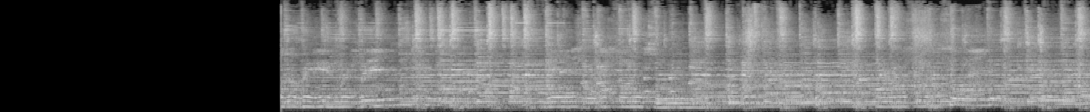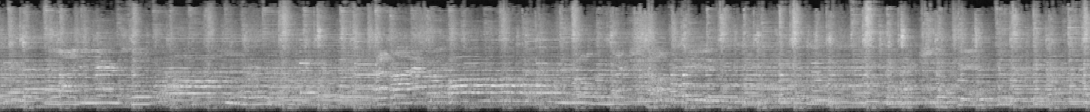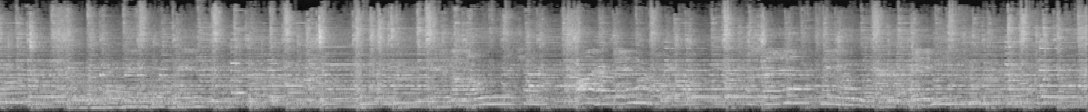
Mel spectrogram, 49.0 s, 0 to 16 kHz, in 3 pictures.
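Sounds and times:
acoustic guitar strumming: 0:04.2 - 0:49.0
man singing country song: 0:04.2 - 0:49.0.

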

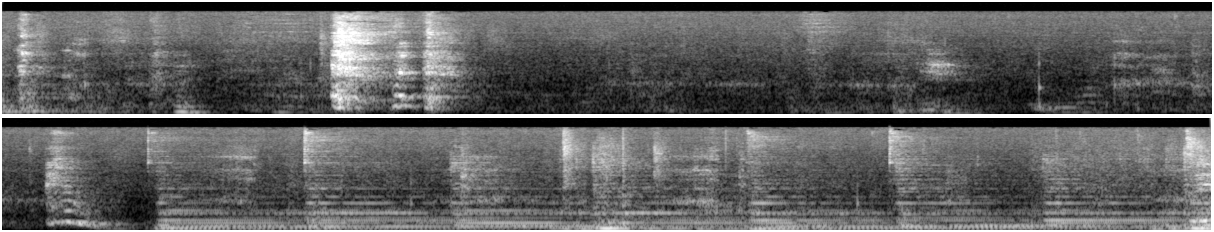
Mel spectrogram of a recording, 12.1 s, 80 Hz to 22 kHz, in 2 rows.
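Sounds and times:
person coughing: 0:01.6 - 0:02.4, 0:06.2 - 0:06.7.

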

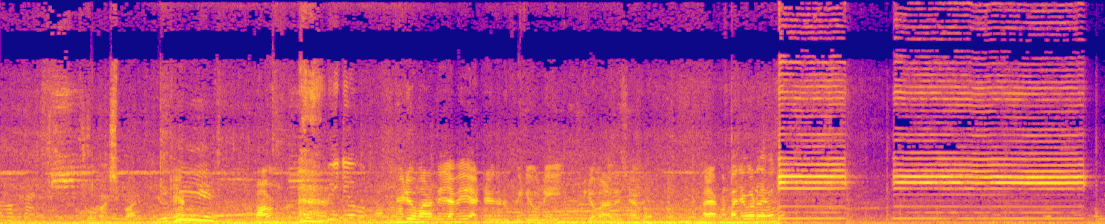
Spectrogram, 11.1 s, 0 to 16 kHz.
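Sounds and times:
street traffic: 0:00.0 - 0:11.0
vehicle horn honking: 0:07.8 - 0:11.0.

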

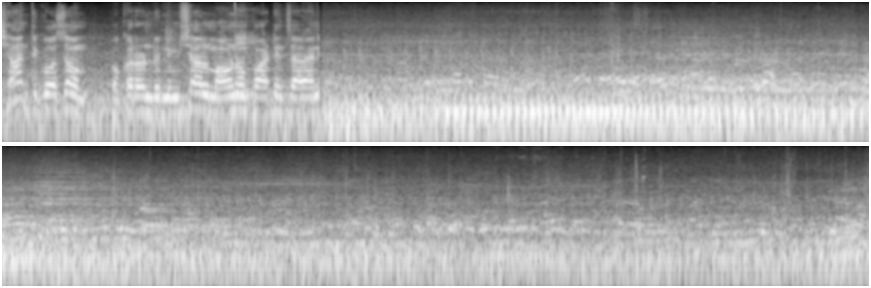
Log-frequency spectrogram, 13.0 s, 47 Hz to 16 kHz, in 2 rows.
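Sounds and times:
vehicle engine running: 0:02.3 - 0:08.4
faint background voices: 0:02.4 - 0:13.0.

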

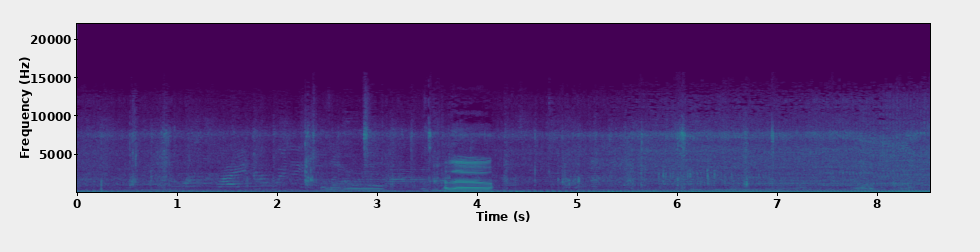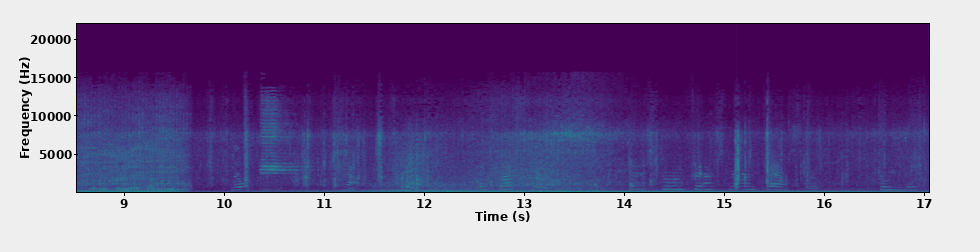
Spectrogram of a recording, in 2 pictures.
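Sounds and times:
scooter engine passing: 0:00.0 - 0:17.0.

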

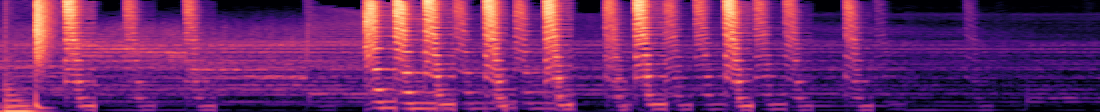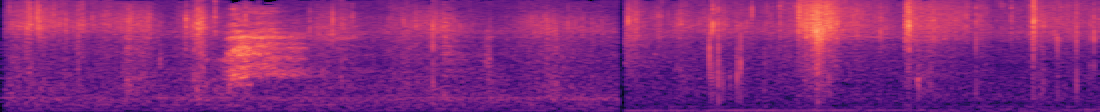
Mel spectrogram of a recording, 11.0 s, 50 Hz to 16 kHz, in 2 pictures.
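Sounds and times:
footsteps outdoors: 0:05.5 - 0:11.0.

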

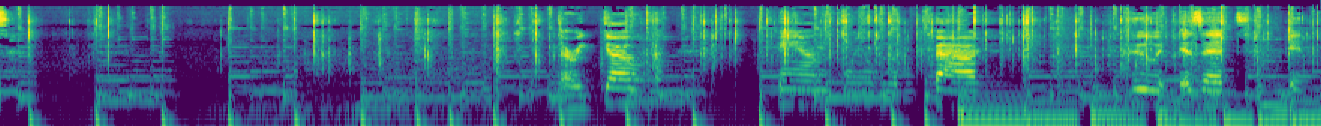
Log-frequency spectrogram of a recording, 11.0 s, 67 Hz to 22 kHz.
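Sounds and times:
background music with held notes: 0:00.0 - 0:11.0
foil bag crinkling: 0:02.3 - 0:11.0
scissors cutting foil: 0:02.4 - 0:04.7, 0:05.3 - 0:11.0.

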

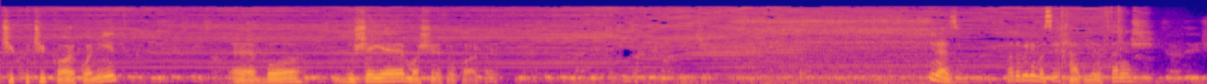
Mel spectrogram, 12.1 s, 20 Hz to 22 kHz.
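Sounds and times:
electric hair clipper humming: 0:00.0 - 0:11.5.

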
